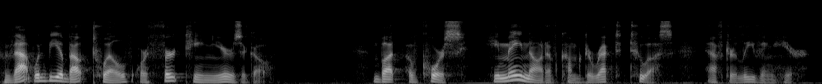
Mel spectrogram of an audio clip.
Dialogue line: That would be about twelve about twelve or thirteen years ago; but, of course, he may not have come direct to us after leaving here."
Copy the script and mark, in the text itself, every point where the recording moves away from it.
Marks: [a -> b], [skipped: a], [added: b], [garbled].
That would be about twelve [skipped: about twelve] or thirteen years ago; but, of course, he may not have come direct to us after leaving here."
